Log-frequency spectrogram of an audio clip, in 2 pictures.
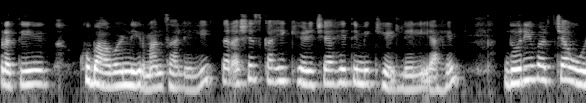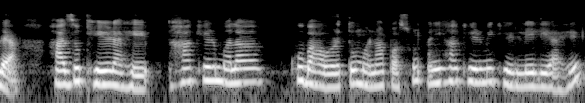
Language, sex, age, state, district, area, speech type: Marathi, female, 18-30, Maharashtra, Akola, urban, spontaneous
